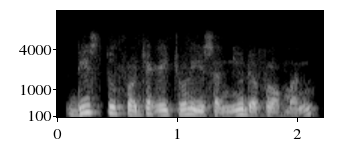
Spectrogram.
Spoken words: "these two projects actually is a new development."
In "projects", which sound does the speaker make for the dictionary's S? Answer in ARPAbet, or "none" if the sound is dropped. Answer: none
